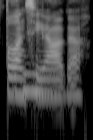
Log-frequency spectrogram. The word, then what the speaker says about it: Balenciaga: It's Balenciaga and Palm. I have to hear the actual song and how she pronounces them to get it.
